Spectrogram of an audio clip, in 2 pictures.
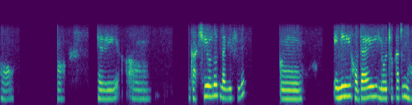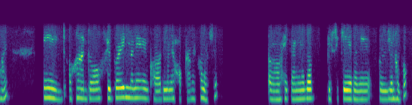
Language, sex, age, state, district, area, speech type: Assamese, female, 18-30, Assam, Dibrugarh, urban, conversation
